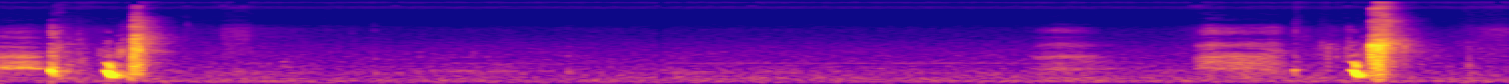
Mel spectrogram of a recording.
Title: in need of a big sneeze, but forced not to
